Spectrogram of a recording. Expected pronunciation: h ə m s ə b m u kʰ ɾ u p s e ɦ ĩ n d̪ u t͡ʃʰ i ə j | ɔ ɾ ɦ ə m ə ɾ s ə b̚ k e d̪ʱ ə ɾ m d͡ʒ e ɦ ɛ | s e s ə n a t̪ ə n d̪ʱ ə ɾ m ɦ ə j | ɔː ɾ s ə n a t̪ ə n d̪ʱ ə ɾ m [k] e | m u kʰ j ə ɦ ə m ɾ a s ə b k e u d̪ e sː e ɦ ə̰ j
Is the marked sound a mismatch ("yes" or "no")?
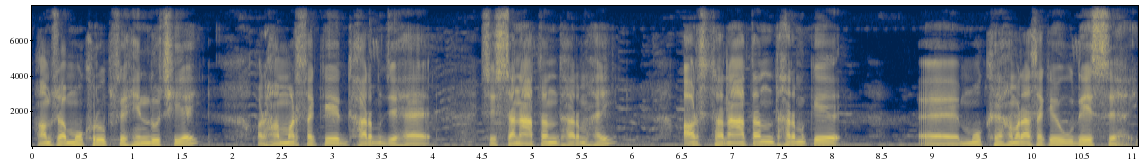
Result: no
